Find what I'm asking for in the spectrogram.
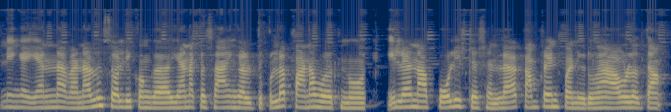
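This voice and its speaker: A woman's voice: medium pitch, little pitch movement, fairly quick, natural voice. A woman voicing a greedy, cheating village man in a cartoon, with a threatening, demanding manner. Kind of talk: cartoon voice acting. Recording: dull lo-fi sound.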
